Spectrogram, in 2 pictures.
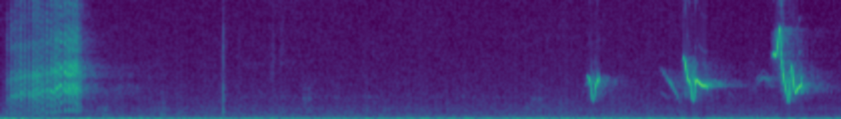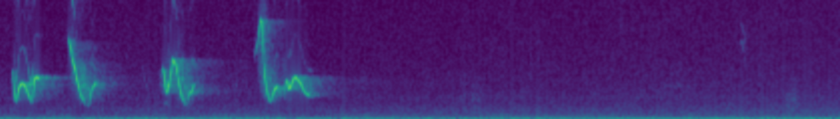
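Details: Common diuca finch singing its powerful territorial song from a raised perch in algarrobo woodland, Mendoza, Argentina, breeding season; a short phrase of about six clear, sharply falling whistled notes, with a thump at the start and steady low rumble behind.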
